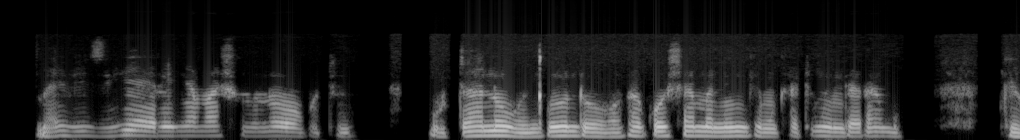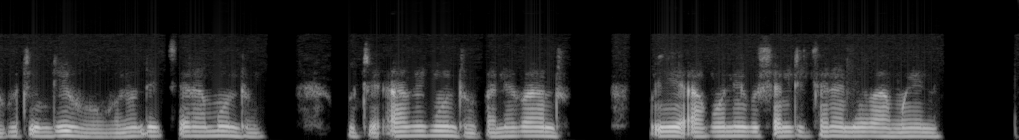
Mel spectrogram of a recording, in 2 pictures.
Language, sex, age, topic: Ndau, male, 18-24, health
